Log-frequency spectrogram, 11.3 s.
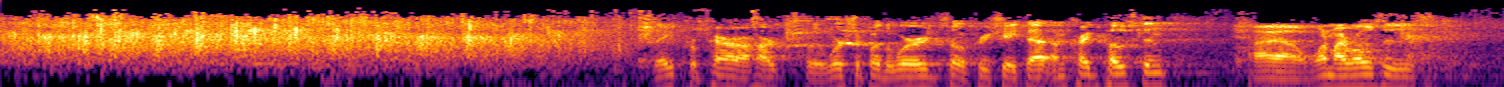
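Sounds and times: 
audience applause: 0:00.0 - 0:05.0
speech: 0:04.9 - 0:10.8.

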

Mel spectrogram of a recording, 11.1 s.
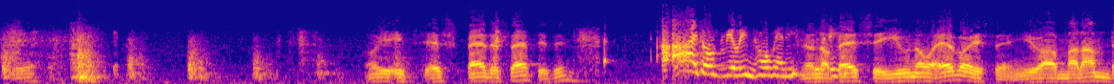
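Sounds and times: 
door being shut: 0:00.0 - 0:03.4
speech: 0:03.8 - 0:05.9, 0:06.9 - 0:11.1.

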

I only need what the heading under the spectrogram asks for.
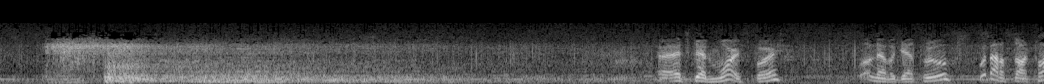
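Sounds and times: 
storm roar: 0:00.4 - 0:07.0
thunder of a heavy storm: 0:00.4 - 0:07.0
speech: 0:06.8 - 0:08.0, 0:08.6 - 0:10.4.

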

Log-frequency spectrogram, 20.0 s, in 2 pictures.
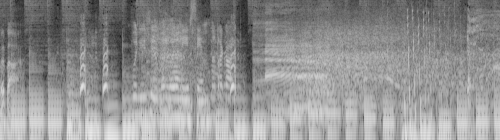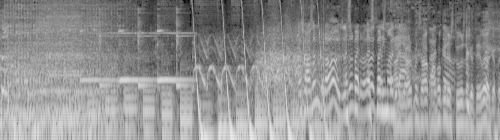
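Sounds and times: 
speech: 0:00.0 - 0:05.6, 0:09.3 - 0:11.2, 0:16.1 - 0:20.0
laughter: 0:02.8 - 0:04.3, 0:05.8 - 0:11.2, 0:19.1 - 0:20.0
electronic keyboard playing preset sounds: 0:06.7 - 0:17.1.

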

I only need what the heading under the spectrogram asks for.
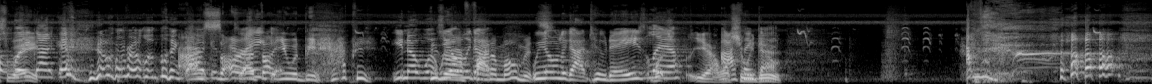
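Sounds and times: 
laughter: 0:00.0 - 0:03.1, 0:09.1 - 0:11.5
speech: 0:00.1 - 0:08.0, 0:09.7 - 0:11.0
person sniffling: 0:08.8 - 0:10.3.

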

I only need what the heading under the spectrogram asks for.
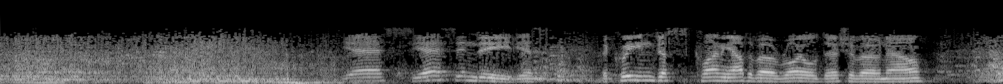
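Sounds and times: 
car pulling up with low engine rumble: 0:00.0 - 0:04.6
road and crowd noise: 0:00.0 - 0:06.3
speech: 0:03.6 - 0:10.0
laughter: 0:09.4 - 0:10.0.

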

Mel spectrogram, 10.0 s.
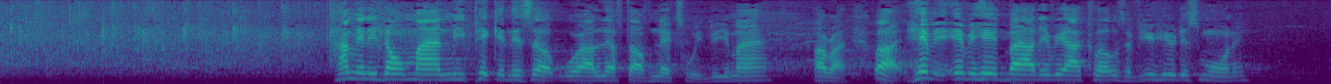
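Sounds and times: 
audience hand clapping: 0:00.0 - 0:03.4
speech: 0:02.5 - 0:09.4.

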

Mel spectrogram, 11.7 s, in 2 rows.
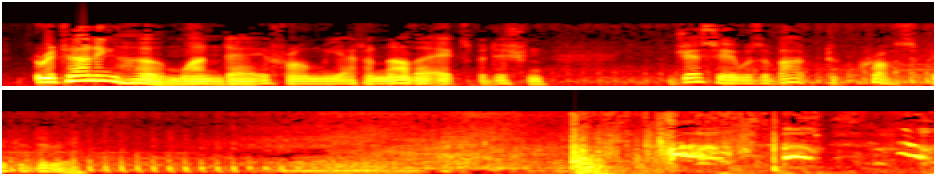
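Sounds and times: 
speech: 0:00.2 - 0:03.6, 0:04.2 - 0:06.6
car engine throbbing: 0:01.0 - 0:10.6
car hitting a pedestrian: 0:09.3 - 0:10.0
people crying out: 0:09.9 - 0:11.6.

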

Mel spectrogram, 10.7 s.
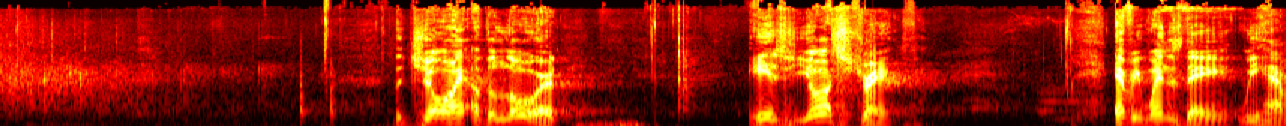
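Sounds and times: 
audience hand clapping: 0:00.0 - 0:02.5
speech: 0:03.3 - 0:04.8, 0:06.2 - 0:07.6, 0:09.3 - 0:10.7.

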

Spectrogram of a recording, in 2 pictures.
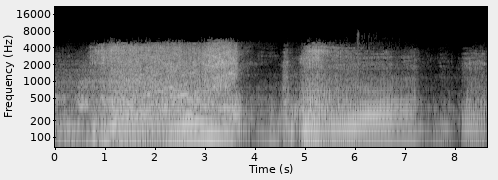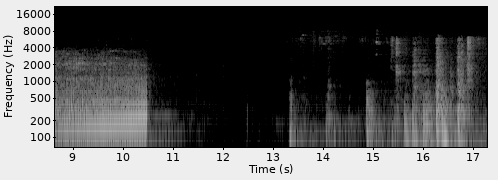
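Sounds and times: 
car engine pulling away and shifting gears: 0:00.0 - 0:10.6.

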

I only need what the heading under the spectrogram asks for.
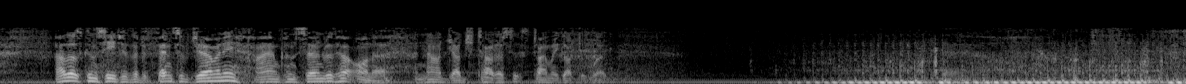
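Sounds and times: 
speech: 0:00.6 - 0:06.4
wood-fuelled car engine chugging and sputtering: 0:07.6 - 0:11.8.

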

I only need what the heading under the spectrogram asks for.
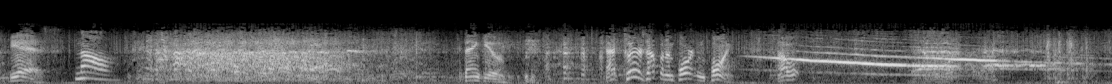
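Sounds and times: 
speech: 0:00.1 - 0:02.1, 0:04.6 - 0:08.2
laughter: 0:01.3 - 0:04.4, 0:05.2 - 0:06.4
police squad car siren wailing: 0:07.4 - 0:11.1.

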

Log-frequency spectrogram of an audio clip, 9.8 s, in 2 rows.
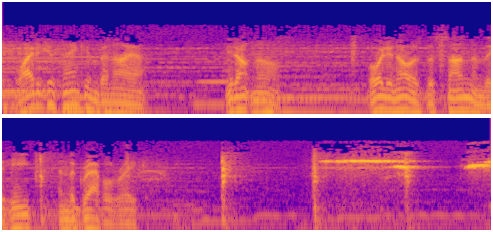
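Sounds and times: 
speech: 0:00.2 - 0:01.5, 0:02.2 - 0:02.9, 0:03.7 - 0:06.4
work-stop whistle: 0:08.0 - 0:09.7.

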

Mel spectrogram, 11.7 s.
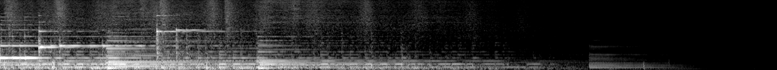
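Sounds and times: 
instrumental music: 0:00.0 - 0:09.3.

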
